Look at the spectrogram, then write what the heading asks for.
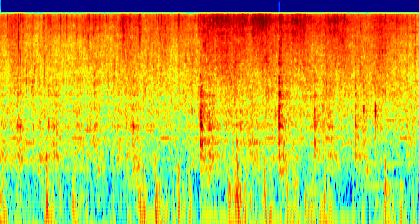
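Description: Sliced onions, tomato and chili paste sizzling in hot oil in a stainless steel pan, stirred with a wooden spoon: a steady crackling hiss with a few sharper clicks of the spoon against the pan.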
